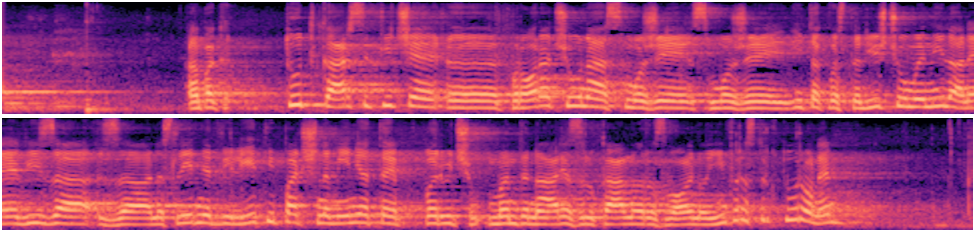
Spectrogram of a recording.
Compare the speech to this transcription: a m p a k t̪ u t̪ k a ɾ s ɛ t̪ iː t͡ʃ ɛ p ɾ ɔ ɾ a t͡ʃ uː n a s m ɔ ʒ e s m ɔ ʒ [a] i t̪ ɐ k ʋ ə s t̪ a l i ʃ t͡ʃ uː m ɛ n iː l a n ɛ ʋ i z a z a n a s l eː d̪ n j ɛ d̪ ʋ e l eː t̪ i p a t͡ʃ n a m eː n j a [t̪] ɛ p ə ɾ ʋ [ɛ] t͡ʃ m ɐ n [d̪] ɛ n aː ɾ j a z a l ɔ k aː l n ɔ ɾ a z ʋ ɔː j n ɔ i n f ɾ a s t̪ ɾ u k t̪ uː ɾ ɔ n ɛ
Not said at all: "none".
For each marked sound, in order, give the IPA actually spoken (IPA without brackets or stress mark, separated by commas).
e, t̪, i, d̪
